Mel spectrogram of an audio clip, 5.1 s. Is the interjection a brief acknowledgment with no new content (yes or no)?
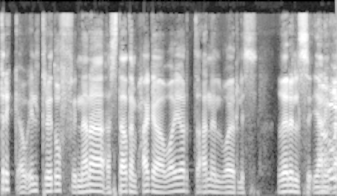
yes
